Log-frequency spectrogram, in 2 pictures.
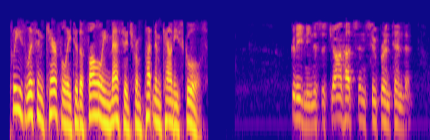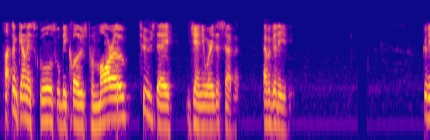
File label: Voicemail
